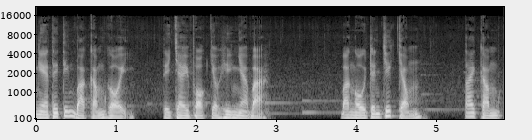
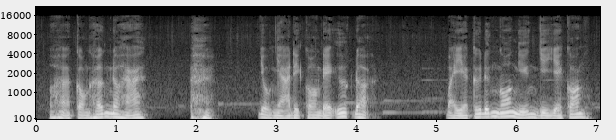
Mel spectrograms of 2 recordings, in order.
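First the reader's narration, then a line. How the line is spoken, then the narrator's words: Hoarse old woman's voice. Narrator (Vietnamese): bà Cẩm cất cái giọng khàn khàn bảo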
